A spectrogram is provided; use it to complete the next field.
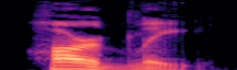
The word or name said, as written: hardly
